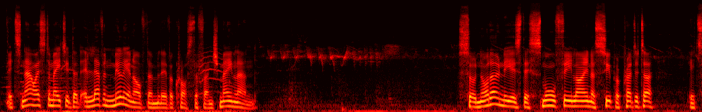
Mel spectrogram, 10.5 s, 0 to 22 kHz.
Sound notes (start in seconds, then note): 4.2 birds chirping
